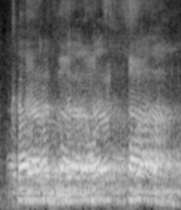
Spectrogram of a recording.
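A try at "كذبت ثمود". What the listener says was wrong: Lah salah. Bukan dileburkan. Bats pisah dia ba coba pisah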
